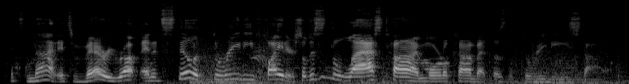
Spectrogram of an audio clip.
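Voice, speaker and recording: A man keeps a moderate pace as noticeable background noise carries on behind him. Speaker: video game reviewer. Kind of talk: casual gameplay review. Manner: casual, filler-heavy.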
